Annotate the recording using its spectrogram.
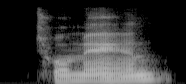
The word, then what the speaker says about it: Twyman: It is T-W-Y-M-A-N, so to a man.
